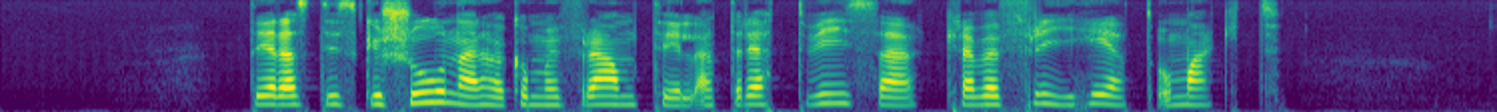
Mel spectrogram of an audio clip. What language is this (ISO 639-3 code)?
swe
